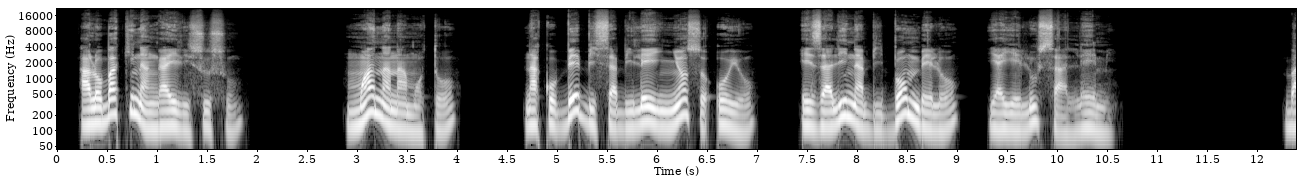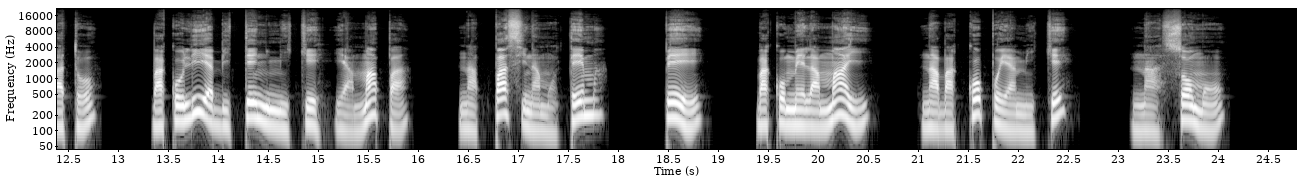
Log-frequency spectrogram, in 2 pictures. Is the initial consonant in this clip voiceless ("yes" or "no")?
no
